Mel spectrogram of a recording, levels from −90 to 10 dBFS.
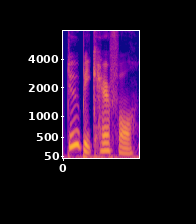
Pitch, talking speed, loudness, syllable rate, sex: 190 Hz, 190 wpm, -17 LUFS, 5.9 syllables/s, female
